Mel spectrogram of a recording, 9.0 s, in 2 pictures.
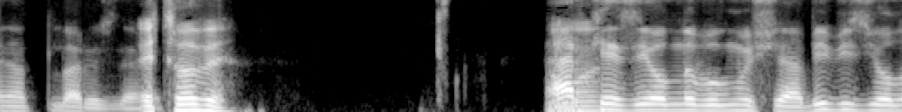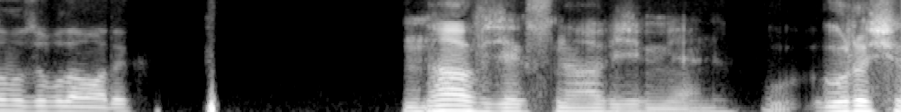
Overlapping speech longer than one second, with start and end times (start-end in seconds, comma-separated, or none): none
